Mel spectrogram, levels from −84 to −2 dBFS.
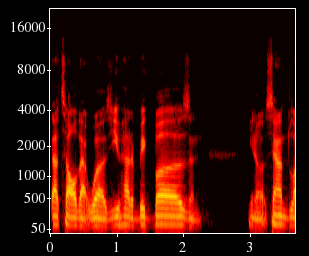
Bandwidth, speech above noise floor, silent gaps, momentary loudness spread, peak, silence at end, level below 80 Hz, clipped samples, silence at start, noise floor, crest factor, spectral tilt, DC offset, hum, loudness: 14 kHz; 40 dB; none; 13 LU; -16 dBFS; 0 s; -68 dBFS; under 0.1%; 0 s; -73 dBFS; 18 dB; -5.5 dB/octave; under 0.1%; none; -33 LUFS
